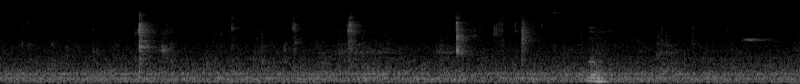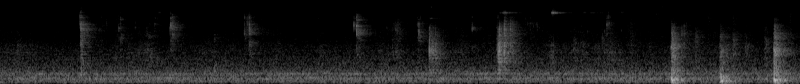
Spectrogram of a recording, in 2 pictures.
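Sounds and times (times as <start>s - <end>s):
faint steady hum: 0.0s - 16.0s
chewing and lip smacking: 0.2s - 3.8s, 4.5s - 7.1s, 8.8s - 10.8s, 11.4s - 12.9s.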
